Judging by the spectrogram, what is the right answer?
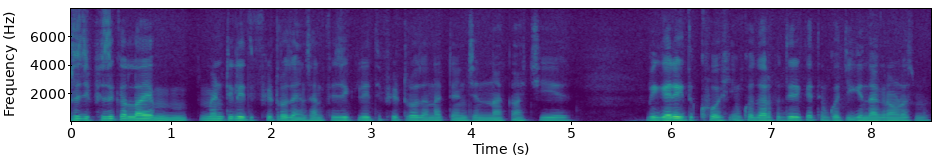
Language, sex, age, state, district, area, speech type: Kashmiri, male, 30-45, Jammu and Kashmir, Bandipora, rural, spontaneous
